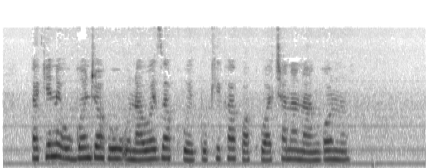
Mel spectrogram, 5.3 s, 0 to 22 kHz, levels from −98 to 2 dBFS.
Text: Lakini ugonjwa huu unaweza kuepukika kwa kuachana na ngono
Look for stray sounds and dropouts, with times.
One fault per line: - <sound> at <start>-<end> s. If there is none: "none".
none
